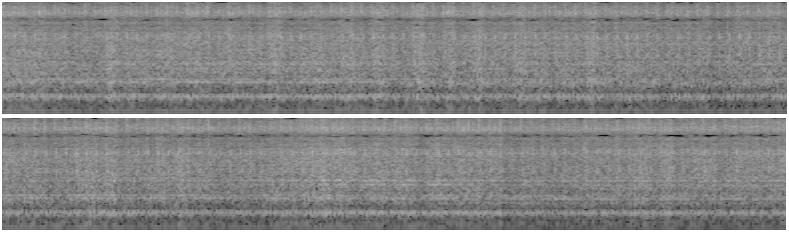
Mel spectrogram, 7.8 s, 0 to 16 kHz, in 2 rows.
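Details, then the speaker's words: BMW E30 318i at idle with the air con on and system pressure low: a steady harsh whirring rattle over the idle, suspected to be a noisy A/C compressor; the engine also has intermittent head tapping, possibly oil-related. "low noisy noisy compressor too that's what that were noise is"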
